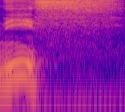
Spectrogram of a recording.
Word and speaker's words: Nice: From Nice, yes. Every tweet that I saw, Not nice, Nice. I was like, nice. No, that's Nice. It's pronounced Nice. It's Nice. Okay.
